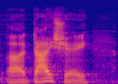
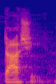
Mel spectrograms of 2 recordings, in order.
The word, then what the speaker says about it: dashi: daishi, its meaty flavor. Dashi.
